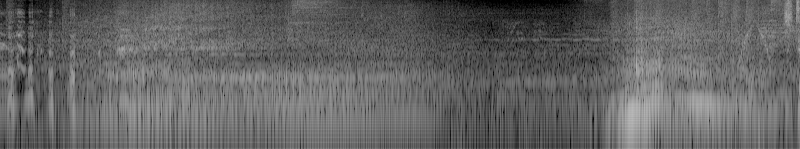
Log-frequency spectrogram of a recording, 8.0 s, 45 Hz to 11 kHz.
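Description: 1969 Camaro Z28's 302 small-block V8 running steadily as the car pulls away, its sound fading over a few seconds. A brief laugh comes at the start, and a guitar music sting starts about six seconds in.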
